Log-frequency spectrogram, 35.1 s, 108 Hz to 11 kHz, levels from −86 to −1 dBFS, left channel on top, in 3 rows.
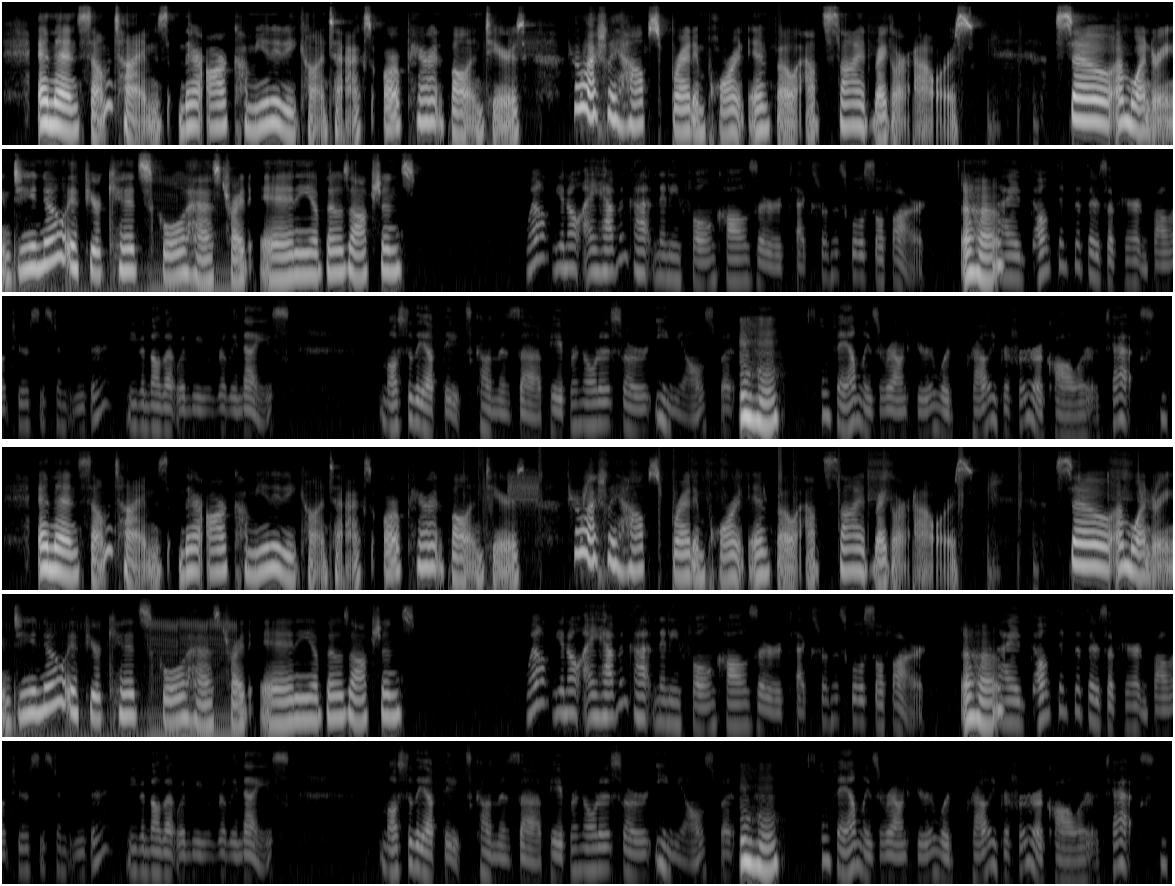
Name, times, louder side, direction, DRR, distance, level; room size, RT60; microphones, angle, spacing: voice 1, 0.0-9.8 10.5-15.8 21.3-21.7 30.8-31.2, left 5 dB, 50° left, 0.5 m, -34 dB
sound 1, 4.5-8.0 8.4-8.5 8.7-9.2 9.6-10.4 10.8-10.9 11.1-14.1, right 2 dB, 35° right, 4.0 m, -59 dB
voice 2, 16.9-20.9 21.6-26.7 27.2-30.7 31.6-35.1, left 1 dB, 5° left, 2.9 m, -51 dB
open air
head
